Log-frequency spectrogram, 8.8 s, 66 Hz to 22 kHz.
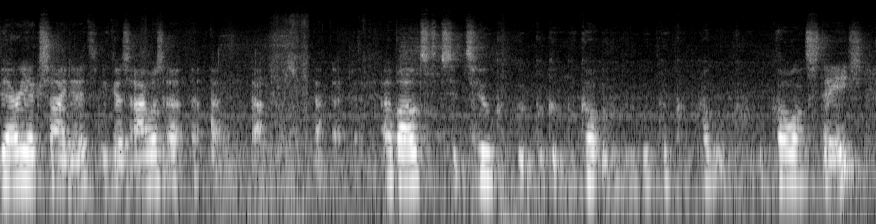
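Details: Real stuttering in a 26-year-old woman who also has OCD; she stuttered effortlessly as a child, and her stuttering is now more struggled.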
